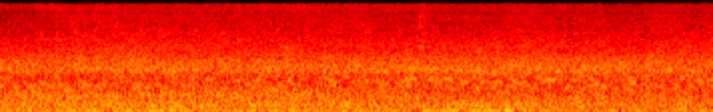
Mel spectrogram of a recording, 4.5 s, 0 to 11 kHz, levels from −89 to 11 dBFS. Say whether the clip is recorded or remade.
recorded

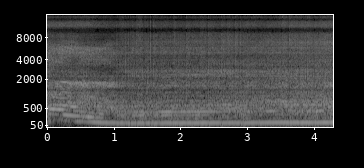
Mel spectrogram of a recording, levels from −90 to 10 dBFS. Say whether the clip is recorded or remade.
remade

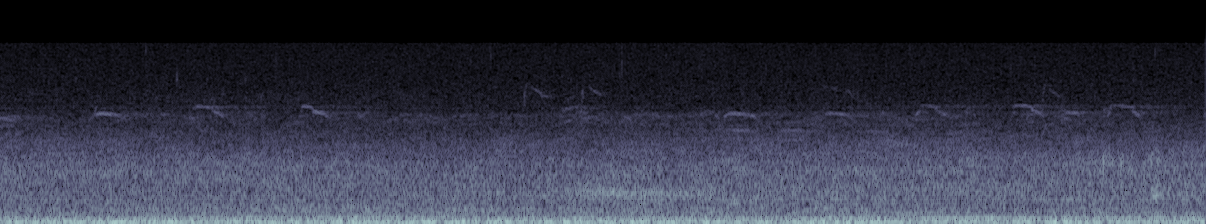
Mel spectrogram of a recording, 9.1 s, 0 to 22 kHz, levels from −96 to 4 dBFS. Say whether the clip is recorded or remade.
remade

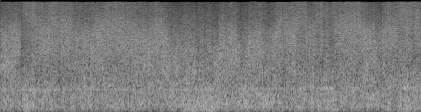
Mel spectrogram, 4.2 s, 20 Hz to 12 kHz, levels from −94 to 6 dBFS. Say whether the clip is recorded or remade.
remade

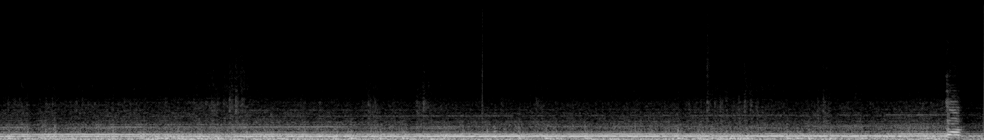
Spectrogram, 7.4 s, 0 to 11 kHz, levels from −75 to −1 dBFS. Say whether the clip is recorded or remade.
remade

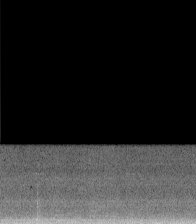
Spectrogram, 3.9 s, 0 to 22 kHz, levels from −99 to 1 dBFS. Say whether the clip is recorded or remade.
recorded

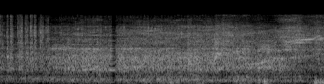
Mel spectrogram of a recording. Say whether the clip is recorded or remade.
recorded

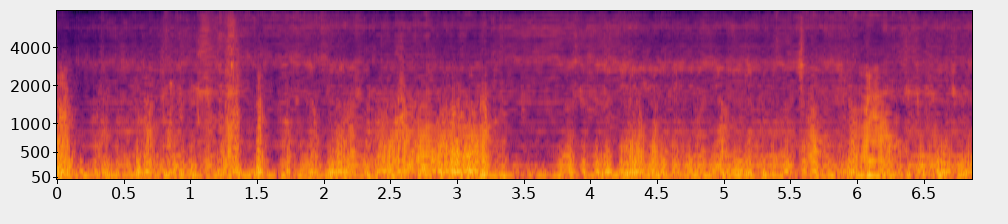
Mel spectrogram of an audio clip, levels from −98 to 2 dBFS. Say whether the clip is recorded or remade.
remade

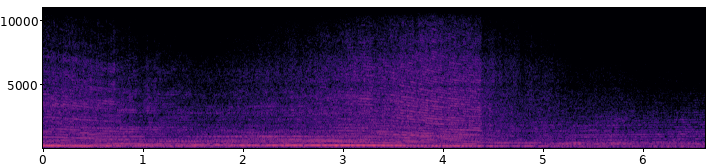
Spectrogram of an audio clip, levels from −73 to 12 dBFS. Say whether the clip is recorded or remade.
recorded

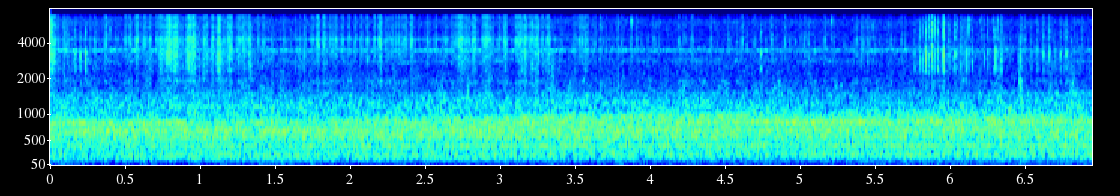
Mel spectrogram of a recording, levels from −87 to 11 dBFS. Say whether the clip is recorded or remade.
recorded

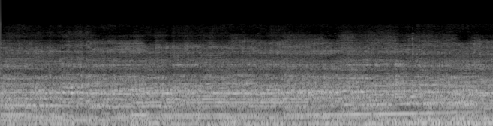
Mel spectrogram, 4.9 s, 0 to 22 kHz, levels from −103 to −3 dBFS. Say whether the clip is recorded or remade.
remade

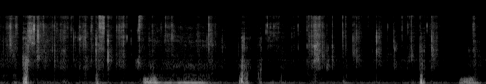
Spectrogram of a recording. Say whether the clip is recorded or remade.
remade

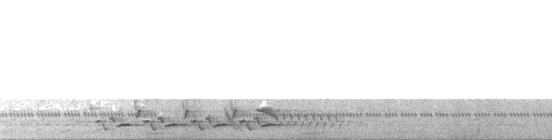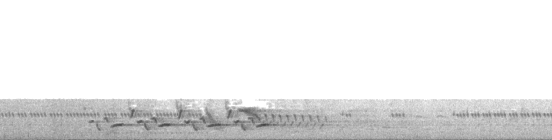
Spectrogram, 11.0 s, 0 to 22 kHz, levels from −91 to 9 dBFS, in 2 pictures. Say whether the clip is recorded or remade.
remade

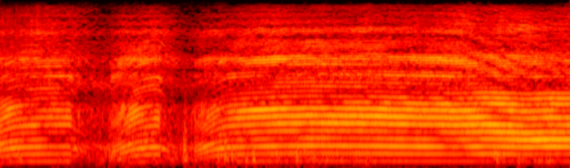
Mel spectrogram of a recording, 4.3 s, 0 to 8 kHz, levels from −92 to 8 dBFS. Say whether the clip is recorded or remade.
recorded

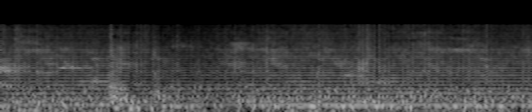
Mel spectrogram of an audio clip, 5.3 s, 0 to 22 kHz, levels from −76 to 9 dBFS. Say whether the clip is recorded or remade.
remade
